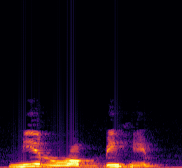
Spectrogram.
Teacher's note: the letter ra has the shadda, idgham without gunna.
